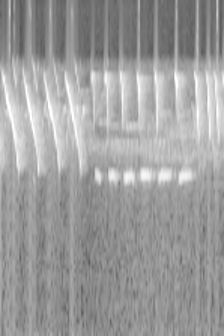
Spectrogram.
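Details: Salsa canary singing for a young bird, with loud descending swept notes followed by quicker short high notes over a thin steady lower whistle.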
